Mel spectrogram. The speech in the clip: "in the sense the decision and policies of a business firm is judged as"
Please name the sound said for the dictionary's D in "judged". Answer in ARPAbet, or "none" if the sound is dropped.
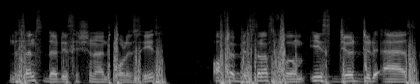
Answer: D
